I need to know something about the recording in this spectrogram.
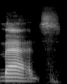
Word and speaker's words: Mads: I can tell you how to pronounce it because Zod No. won't be able to. But Mads, yeah, Mads Milk is.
